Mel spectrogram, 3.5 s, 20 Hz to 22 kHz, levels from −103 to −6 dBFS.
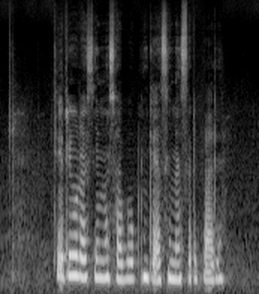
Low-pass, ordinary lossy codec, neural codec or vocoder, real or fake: none; none; codec, 44.1 kHz, 3.4 kbps, Pupu-Codec; fake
